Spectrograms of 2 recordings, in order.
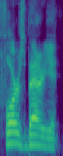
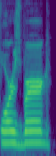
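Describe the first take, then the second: First: The name is said with a Swedish pronunciation. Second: The name is said with an English pronunciation. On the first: The speaker calls it right. "That is how you Forsberg. That's how you say it" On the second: The speaker calls it wrong. "is not a person"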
